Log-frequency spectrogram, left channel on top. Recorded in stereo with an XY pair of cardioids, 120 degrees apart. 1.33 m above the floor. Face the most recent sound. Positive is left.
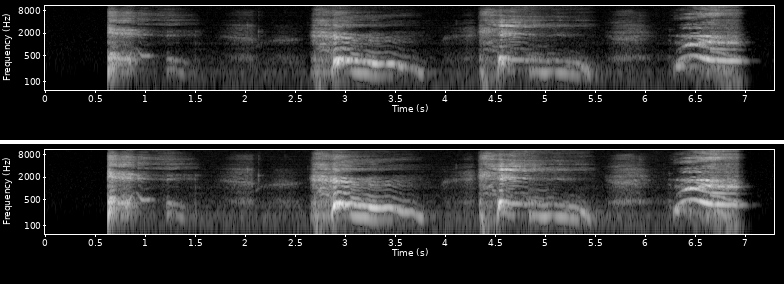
turn(degrees=-55)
